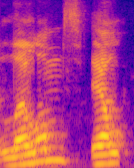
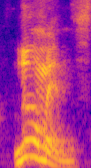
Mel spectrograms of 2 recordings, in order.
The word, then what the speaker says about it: lumens: Is it lilums? Lilums? How do you say it, James? Lumens? Lumens.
